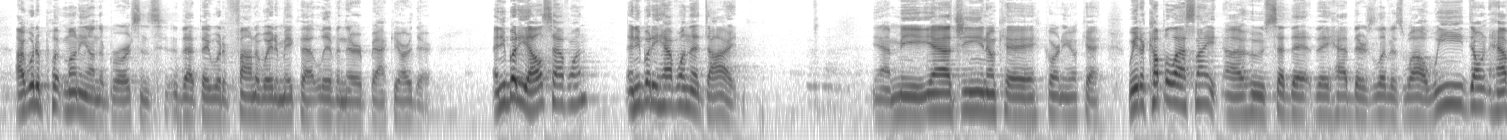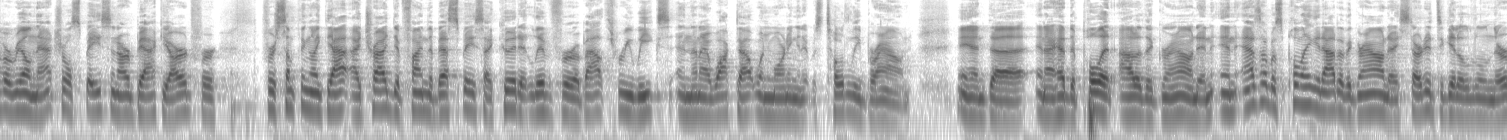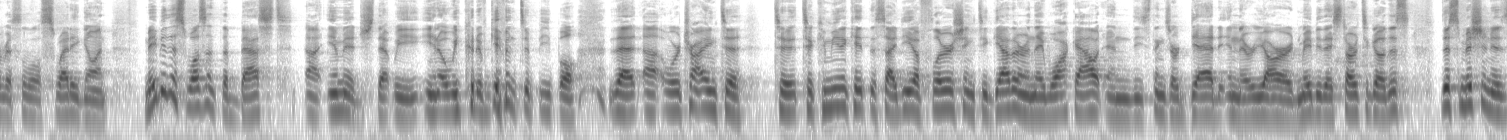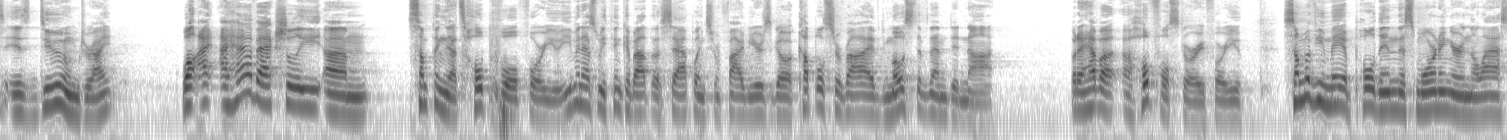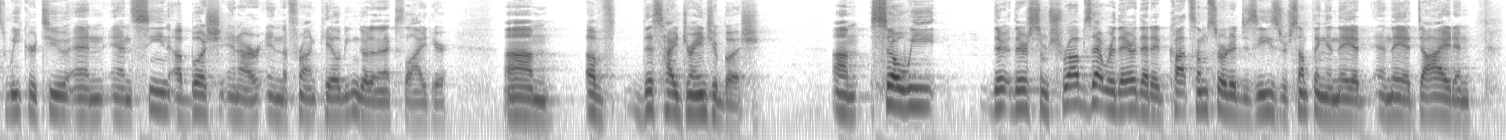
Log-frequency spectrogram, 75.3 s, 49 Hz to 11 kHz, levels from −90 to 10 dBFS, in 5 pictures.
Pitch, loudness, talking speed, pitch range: 145 Hz, -27 LUFS, 230 wpm, 130-170 Hz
